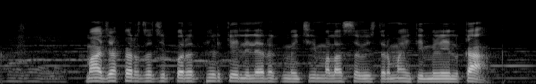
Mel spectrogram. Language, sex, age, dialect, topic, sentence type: Marathi, male, <18, Standard Marathi, banking, question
